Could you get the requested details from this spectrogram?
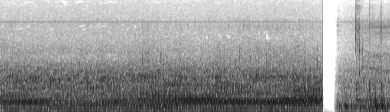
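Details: A steady droning motor hum with low harmonics fills the recording, broken by a brief cut near the end; no animal voice is heard.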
